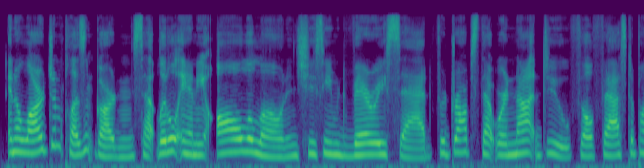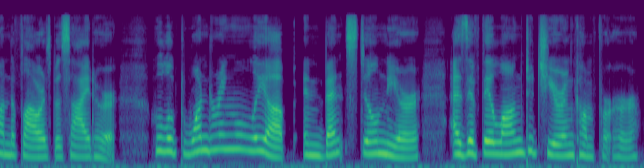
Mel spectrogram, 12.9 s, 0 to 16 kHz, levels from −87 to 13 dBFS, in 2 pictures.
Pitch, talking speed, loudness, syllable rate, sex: 220 Hz, 215 wpm, -19 LUFS, 5.7 syllables/s, female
